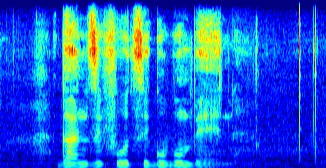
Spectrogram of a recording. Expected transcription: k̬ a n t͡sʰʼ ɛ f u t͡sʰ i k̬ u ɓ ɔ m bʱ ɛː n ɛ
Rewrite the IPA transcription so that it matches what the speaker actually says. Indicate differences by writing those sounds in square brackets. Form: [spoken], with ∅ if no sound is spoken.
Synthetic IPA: k̬ a n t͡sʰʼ [i] f u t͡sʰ i k̬ u ɓ [u] m bʱ ɛː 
